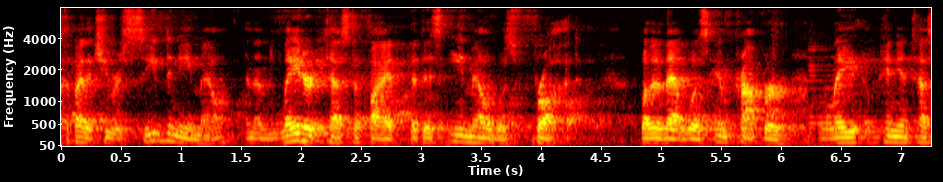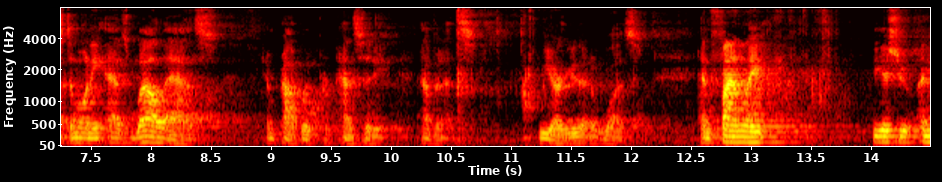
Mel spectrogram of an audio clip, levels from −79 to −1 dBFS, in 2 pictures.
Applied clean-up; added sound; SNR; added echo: neural separator model SepFormer DNS4.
